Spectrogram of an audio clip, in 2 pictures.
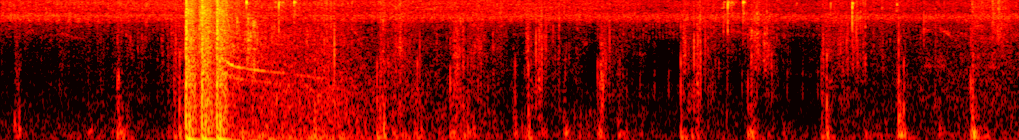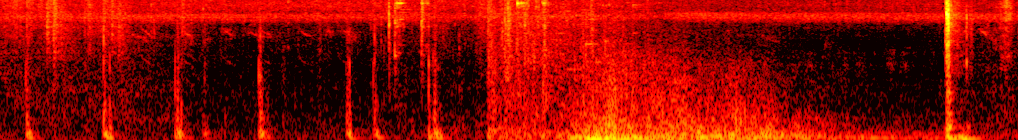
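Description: Footsteps run quickly over dirt and then thud up wooden stairs.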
